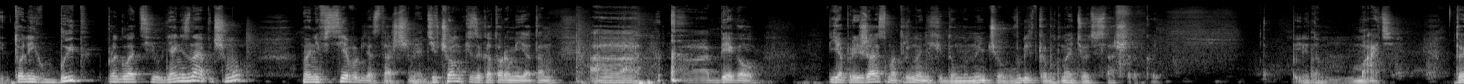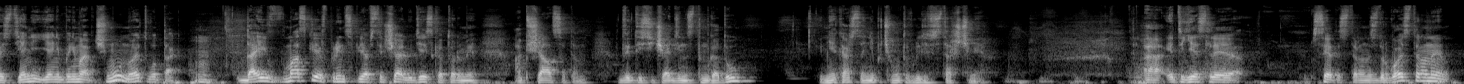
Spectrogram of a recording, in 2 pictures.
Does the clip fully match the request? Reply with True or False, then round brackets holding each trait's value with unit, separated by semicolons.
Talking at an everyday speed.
False (175 wpm)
